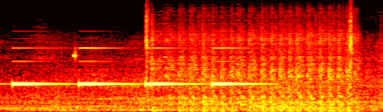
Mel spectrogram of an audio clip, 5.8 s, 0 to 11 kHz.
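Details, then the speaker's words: 2004 BMW 325Ci with 73,000 miles at an auction yard, lights left on: the chime pulses, then a steady three-second crank that never catches; no start, and old rotten fuel is suspected but not confirmed. "It sounds like it's trying, but I would almost be willing to bet the gas in this is rotten."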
